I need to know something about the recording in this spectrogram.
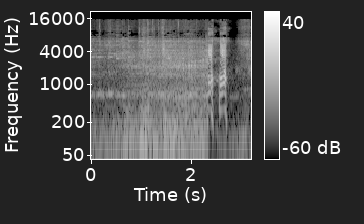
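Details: Sheep on a farm in northern Spain, two short bleats in quick succession at the end, harmonic and slightly wavering, following a stretch of low rumbling background noise and a faint bell-like tone.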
